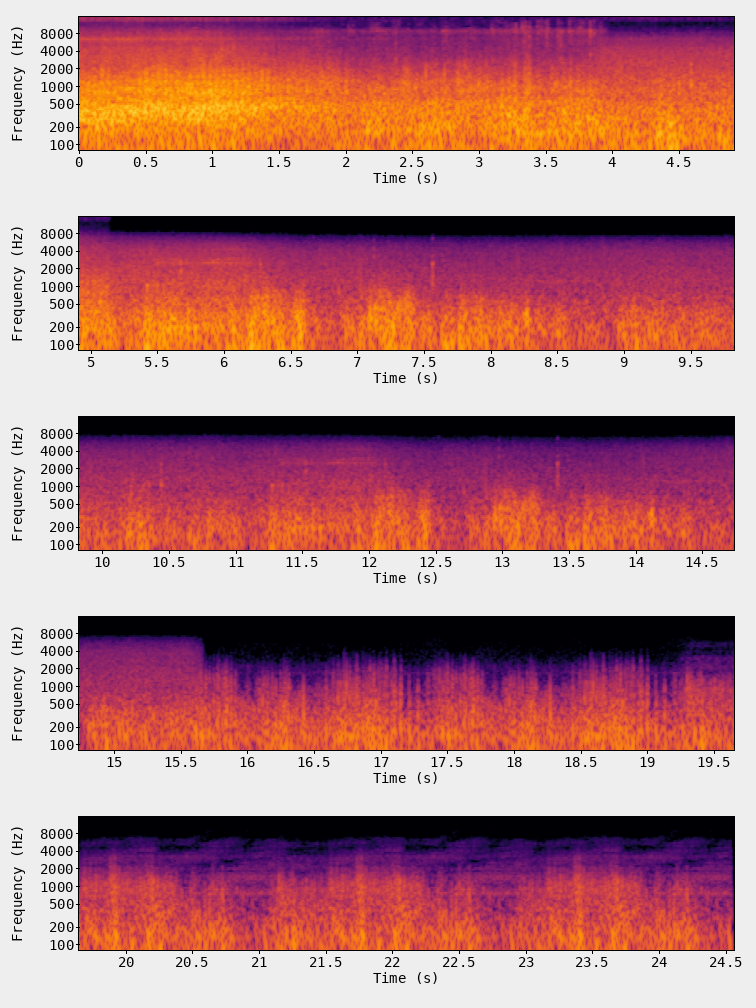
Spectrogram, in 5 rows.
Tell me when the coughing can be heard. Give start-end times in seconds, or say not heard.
not heard.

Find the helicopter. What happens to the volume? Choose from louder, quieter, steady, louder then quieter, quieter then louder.
quieter.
